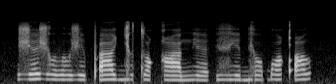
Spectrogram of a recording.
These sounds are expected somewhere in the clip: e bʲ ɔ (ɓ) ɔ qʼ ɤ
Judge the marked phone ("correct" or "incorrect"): correct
